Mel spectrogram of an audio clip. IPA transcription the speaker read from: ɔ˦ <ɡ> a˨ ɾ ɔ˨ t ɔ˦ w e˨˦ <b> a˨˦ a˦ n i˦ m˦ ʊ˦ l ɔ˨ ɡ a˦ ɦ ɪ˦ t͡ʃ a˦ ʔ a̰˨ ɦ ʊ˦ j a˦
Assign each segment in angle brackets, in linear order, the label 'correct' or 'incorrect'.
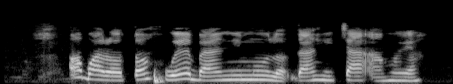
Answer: incorrect: ɡ͡b, correct

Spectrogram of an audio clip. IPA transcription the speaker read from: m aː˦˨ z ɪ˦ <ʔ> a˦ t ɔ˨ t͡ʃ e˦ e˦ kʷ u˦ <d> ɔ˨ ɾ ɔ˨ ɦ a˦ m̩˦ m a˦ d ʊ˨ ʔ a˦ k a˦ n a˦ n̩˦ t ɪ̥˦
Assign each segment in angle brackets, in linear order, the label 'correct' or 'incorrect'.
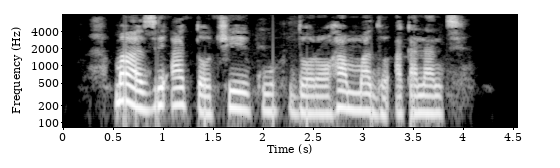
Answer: correct, correct

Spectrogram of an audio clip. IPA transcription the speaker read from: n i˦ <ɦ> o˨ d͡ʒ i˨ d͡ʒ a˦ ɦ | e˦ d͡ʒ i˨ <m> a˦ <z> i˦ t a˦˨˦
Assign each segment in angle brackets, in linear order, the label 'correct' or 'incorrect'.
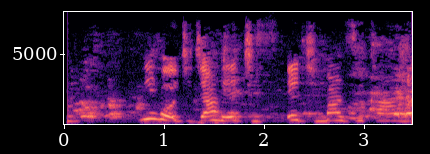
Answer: correct, correct, correct

